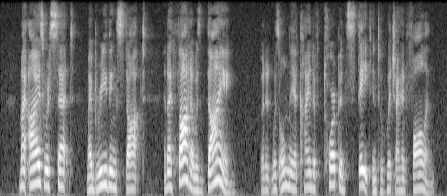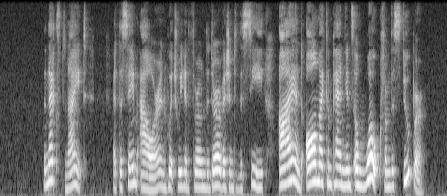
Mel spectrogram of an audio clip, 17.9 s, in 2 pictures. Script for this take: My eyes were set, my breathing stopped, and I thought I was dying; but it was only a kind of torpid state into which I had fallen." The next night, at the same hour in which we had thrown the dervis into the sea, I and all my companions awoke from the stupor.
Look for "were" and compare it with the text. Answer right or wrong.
right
